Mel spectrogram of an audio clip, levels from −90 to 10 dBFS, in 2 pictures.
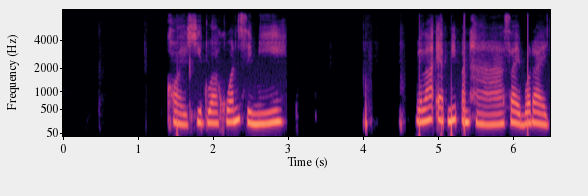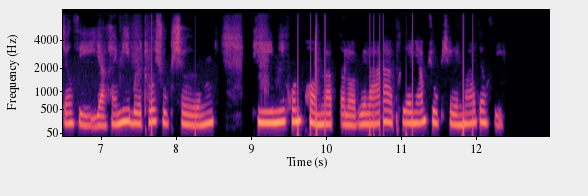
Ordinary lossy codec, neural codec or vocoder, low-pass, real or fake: none; none; 7.2 kHz; real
